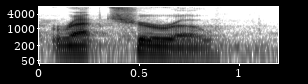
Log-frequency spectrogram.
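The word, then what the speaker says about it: raptura: When this Greek word was translated into Latin, they use the Latin word that's pronounced like rapturo.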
